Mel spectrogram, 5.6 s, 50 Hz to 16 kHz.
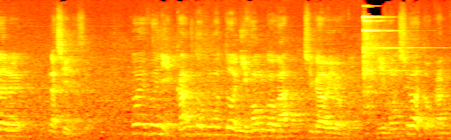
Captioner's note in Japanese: １分前のベルの音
